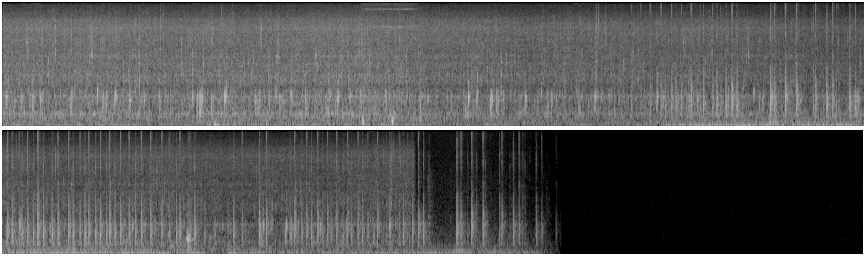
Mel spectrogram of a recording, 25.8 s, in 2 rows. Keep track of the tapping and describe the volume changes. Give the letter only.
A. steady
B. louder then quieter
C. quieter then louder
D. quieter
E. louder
D.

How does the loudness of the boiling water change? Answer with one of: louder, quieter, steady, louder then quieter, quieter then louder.
quieter.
